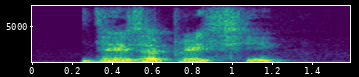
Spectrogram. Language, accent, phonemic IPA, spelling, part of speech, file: French, Canada, /de.za.pʁi.sje/, désapprissiez, verb, LL-Q150 (fra)-désapprissiez.wav
- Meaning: second-person plural imperfect subjunctive of désapprendre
